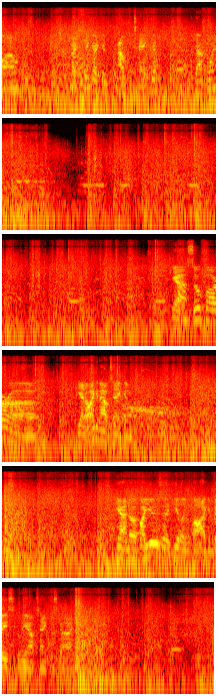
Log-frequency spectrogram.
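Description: Magic blasts and fiery explosions crackle and boom in a fight.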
